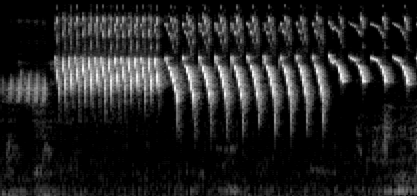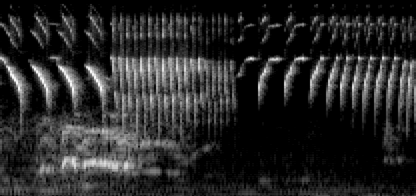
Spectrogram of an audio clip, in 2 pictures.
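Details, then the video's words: Canary producing long rolls, used to prompt other canaries to sing: a short buzzy note, then a sustained very fast roll, a run of steeply falling swept notes, and another extended roll. "Suara Pancingan Burung Kenari Agar Cepat Gacor dan Ngerol, Masteran Suara Kenari Ngeroll Panjang"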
